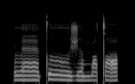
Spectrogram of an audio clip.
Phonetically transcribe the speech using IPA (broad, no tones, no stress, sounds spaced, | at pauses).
l æː t̪ ɤː ʒ ɜ m ø tˤ ɜ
